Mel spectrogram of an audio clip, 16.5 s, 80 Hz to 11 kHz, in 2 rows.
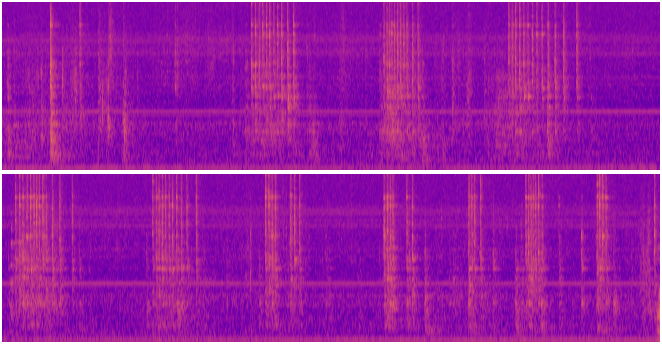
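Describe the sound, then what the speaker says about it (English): A 3/8 drive ratchet with a 9/16 socket loosens a bolt on a 1979 Jeep Cherokee steering stabilizer, giving repeated bursts of quick close clicking separated by short pauses over a steady low hum. "my wife Catherine, she's going to be taking off the first bolt with a 3/8 drive ratchet and a 9/16 socket"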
